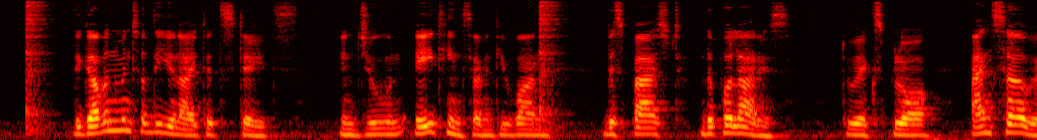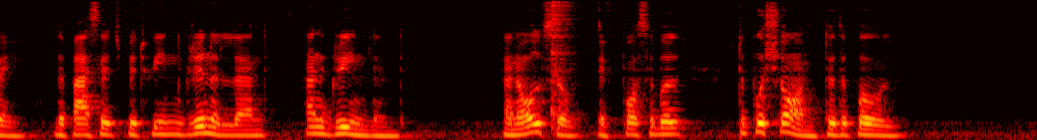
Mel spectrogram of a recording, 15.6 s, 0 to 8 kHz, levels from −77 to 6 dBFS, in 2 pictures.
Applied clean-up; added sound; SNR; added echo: none; Hi-hat; 12 dB; none.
